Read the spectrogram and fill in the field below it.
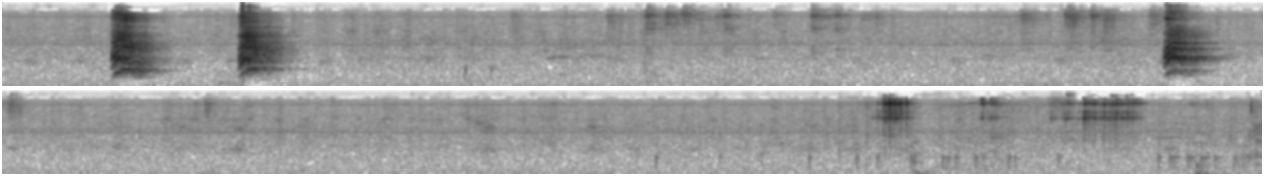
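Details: Pomeranian puppies, white and cream, at a breeder: two quick high yapping barks close together, a third a few seconds later, then faint shuffling and light knocks in a quiet indoor room.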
